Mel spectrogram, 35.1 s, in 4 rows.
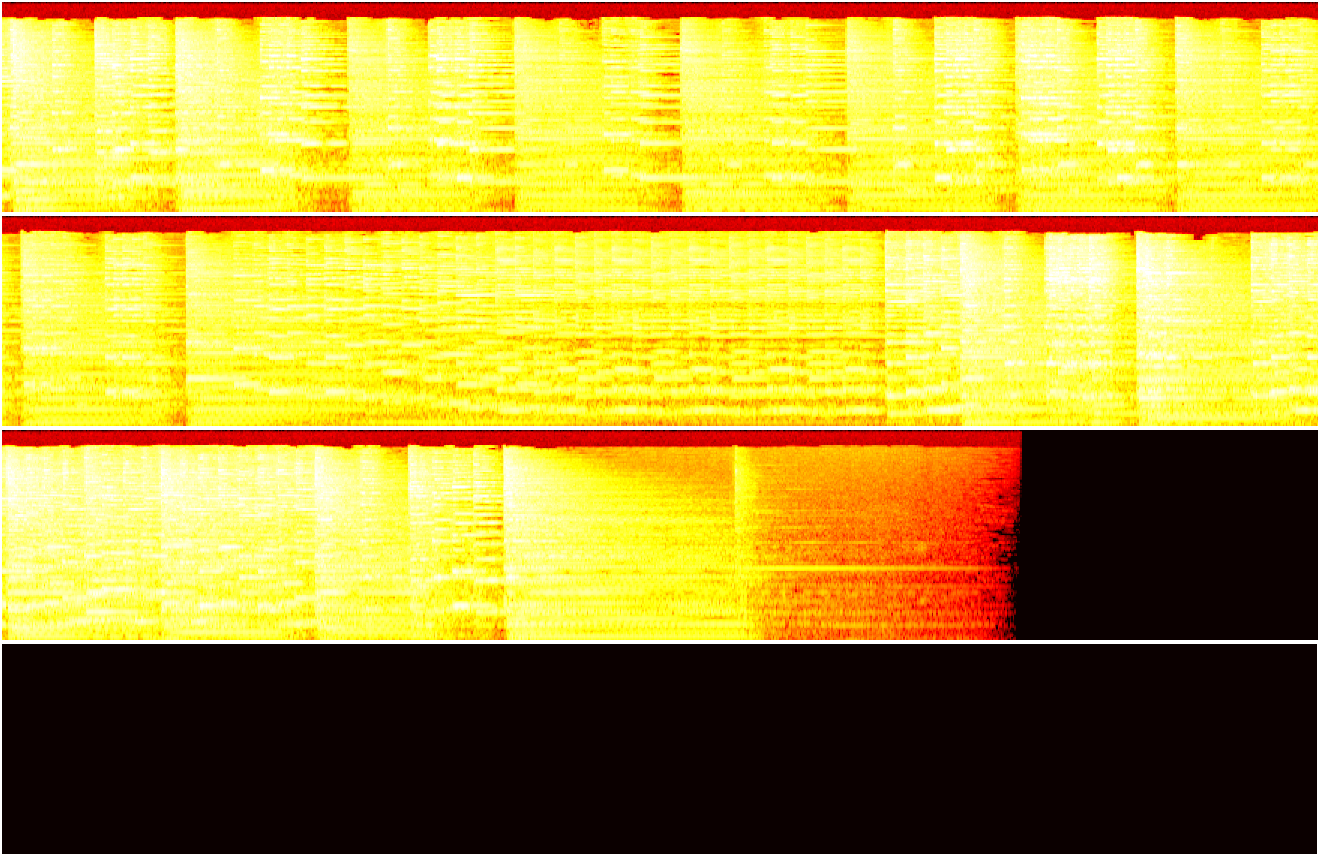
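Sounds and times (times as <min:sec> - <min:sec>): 
harpsichord piece: 0:00.0 - 0:23.7.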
